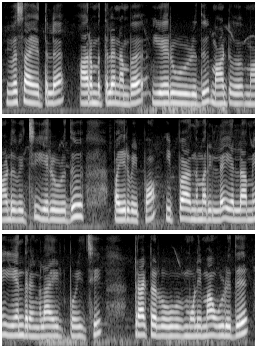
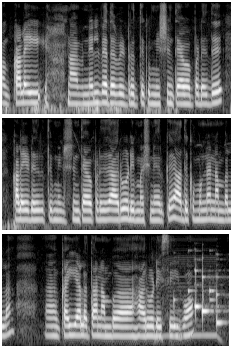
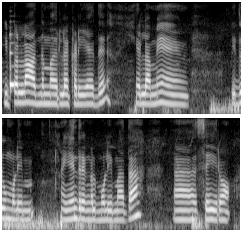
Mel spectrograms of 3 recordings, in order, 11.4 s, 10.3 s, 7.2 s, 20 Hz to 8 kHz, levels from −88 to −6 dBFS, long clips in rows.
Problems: constant background noise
